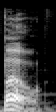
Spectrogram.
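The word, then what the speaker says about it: Beau: funny name already so at bear Bay you pronounced bow it's a common nickname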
